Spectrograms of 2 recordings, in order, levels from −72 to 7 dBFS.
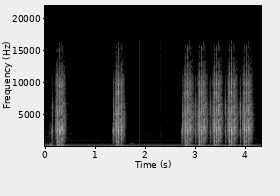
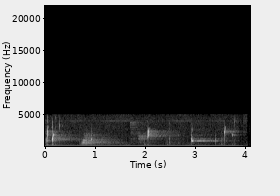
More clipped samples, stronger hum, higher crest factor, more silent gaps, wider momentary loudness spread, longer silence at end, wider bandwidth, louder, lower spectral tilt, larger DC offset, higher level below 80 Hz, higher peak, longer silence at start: neither; neither; about the same, 26 dB vs 24 dB; neither; second, 10 LU vs 21 LU; about the same, 0.1 s vs 0 s; first, 17 kHz vs 5.2 kHz; first, -21 LUFS vs -27 LUFS; second, 0 dB/octave vs -3.5 dB/octave; second, under 0.1% vs 1%; first, -48 dBFS vs -60 dBFS; first, 0 dBFS vs -6 dBFS; about the same, 0.05 s vs 0 s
